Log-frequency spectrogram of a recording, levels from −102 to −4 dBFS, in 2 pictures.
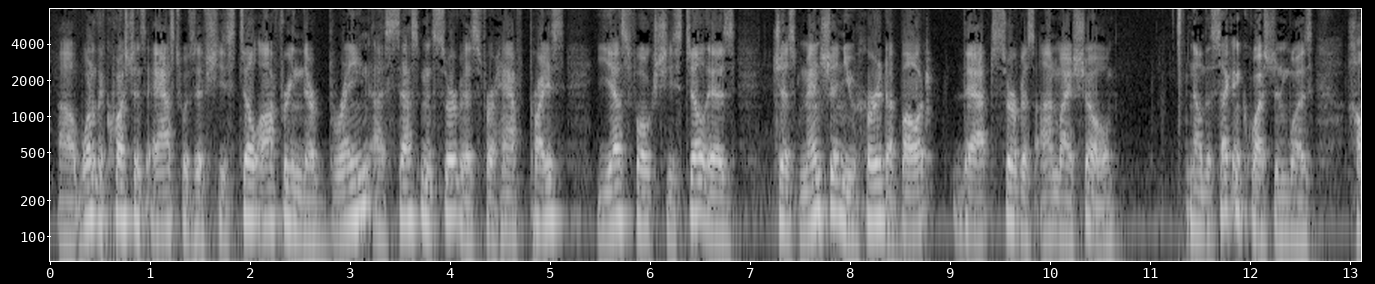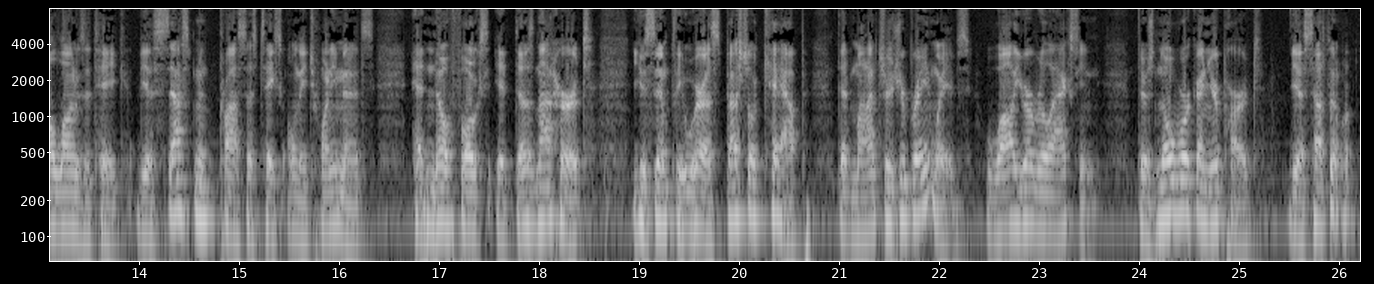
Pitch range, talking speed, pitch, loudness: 110-140 Hz, 180 wpm, 125 Hz, -33 LUFS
